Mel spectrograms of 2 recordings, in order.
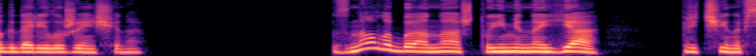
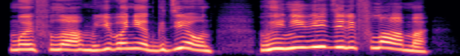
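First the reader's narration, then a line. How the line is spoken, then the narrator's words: Frantic scream. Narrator (Russian): истошно кричала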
